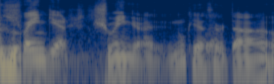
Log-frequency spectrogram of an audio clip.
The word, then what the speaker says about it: Schevenger: Como que se pronuncia, Ju? Schwenger.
